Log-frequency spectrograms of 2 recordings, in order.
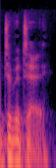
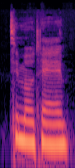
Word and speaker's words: Timothée: Apparently that's how you actually say his name. It is actually Timothée or Timothy or something like that. Timothée. Yeah. But he's like, if you call me Timothy, that's fine. He's like, it's what, but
